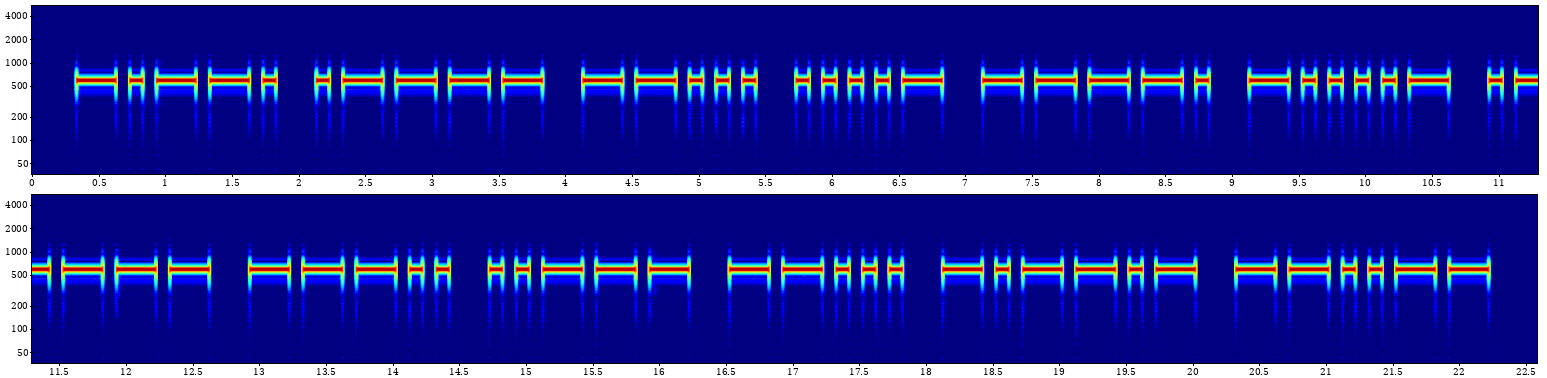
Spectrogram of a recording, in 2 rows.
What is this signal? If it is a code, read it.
Morse code, heard as a keyed tone, about 12 wpm, 600 Hz. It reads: <KN>1749-1827),
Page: English quotations in CW (telegraphy - morse)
